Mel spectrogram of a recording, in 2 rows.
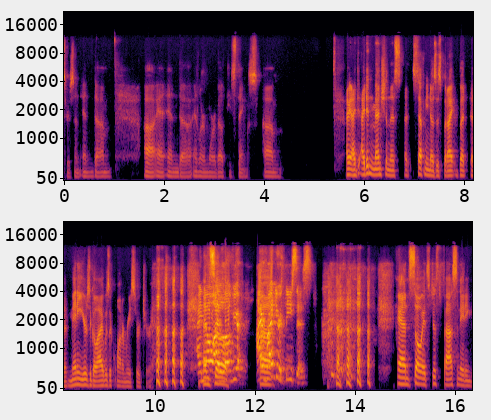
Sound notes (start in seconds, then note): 9.9 laughing; 13.4 both laughing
